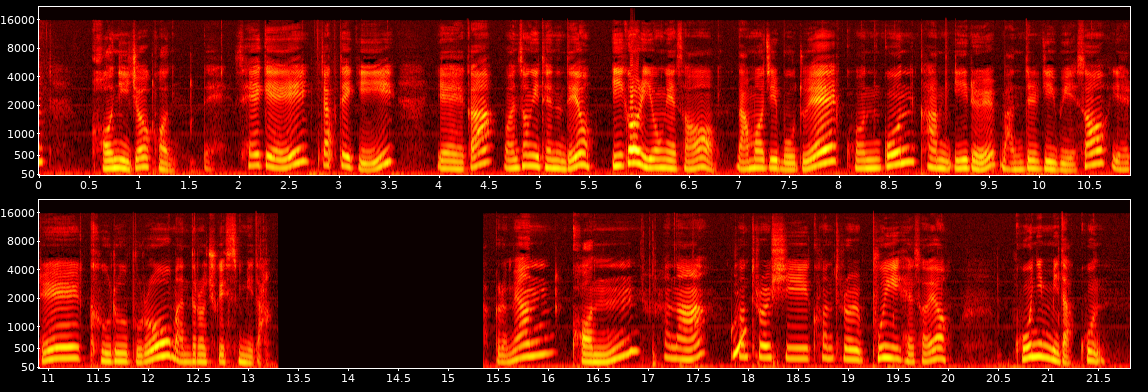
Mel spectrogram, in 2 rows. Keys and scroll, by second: 17.3 super+c, 18.1 super+v.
